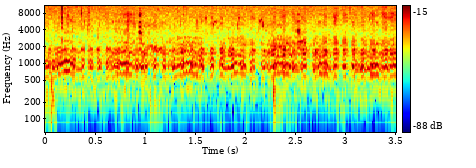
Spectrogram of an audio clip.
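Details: Aggressive common shelducks quarrel in a polder near Ridderkerk, fighting after coming too close to each other, with rapid, repeated nasal, chattering calls in a steady run and a couple of lower grunts beneath.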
